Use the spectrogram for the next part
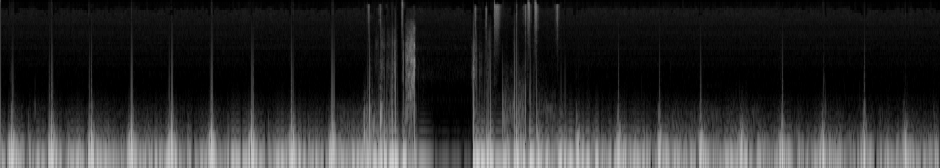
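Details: Self-auscultation standing (orthostatic) and sitting: rapid, regular heart sounds with no added noises, briefly interrupted by handling rustle; tachycardia with otherwise normal heart sounds.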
